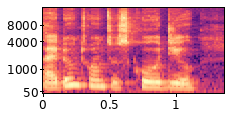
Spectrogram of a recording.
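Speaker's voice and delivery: ordinary delivery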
